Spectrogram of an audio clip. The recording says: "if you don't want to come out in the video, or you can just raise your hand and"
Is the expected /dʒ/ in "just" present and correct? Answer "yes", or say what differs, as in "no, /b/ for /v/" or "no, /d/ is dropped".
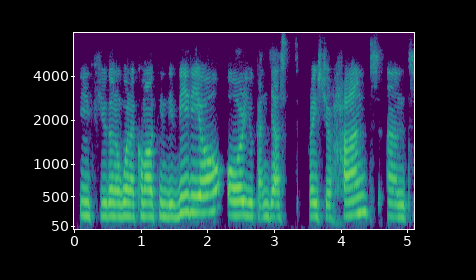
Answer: yes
